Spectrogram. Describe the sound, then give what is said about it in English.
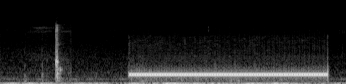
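A steady telephone tone sounds for about two seconds, loud and continuous at a single pitch, after a brief click and some faint low background noise. No one speaks. “You should take this call.”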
